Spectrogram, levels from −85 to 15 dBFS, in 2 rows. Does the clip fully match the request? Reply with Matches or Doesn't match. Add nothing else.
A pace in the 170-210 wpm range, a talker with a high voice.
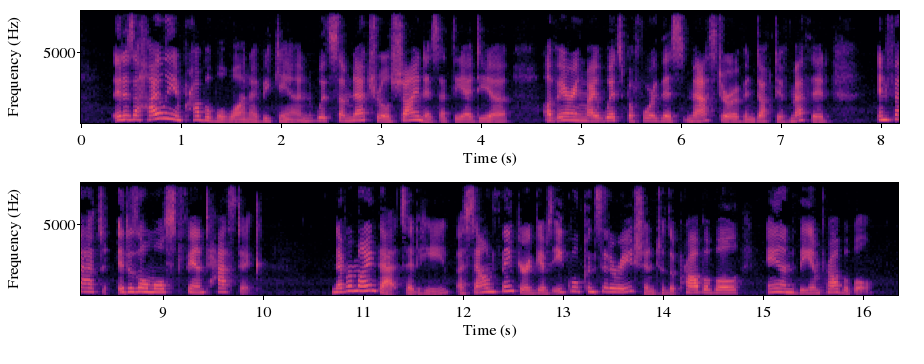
Matches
